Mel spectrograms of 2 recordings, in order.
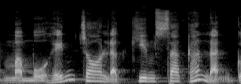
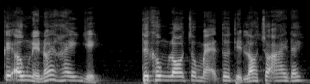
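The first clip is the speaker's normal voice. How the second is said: higher, fast indignant retort; talking back; 6 semitones higher, much faster than usual. Acted. Hến argues back at the villager, higher and fast. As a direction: throw it back at him, offended and quick. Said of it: "rồi cãi".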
